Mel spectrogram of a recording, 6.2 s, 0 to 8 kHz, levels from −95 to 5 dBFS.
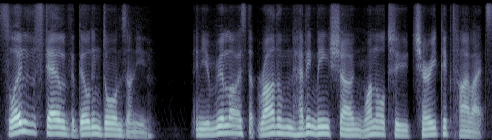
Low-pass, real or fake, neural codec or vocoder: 7.2 kHz; fake; codec, 16 kHz, 0.5 kbps, FunCodec, trained on Chinese and English, 25 frames a second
